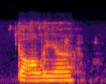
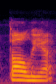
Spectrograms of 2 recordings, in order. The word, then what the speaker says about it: Thalia: Dahlia. Yeah. Dahlia? No. Thalia with a T.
